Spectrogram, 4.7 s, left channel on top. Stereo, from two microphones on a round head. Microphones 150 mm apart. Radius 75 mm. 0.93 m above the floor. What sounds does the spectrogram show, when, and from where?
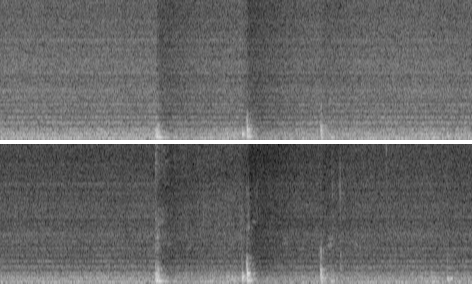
1.6 s footsteps: 30° right (ahead or behind), 1.1 m; by 4.6 s 60° right (ahead or behind), 2.5 m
